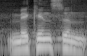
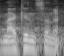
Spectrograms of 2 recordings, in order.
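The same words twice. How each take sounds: First: The first vowel sounds like the one in 'make'. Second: The first vowel differs from the one in 'make'. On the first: The speaker calls it right. "as in make, as in bake" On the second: The speaker calls it wrong. "not Mackinson"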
